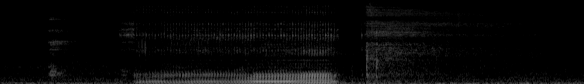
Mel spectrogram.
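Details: Long, deep, rattling snore building in loudness on the breath in, then a short breath out, from a bulldog during sleep; heavy snoring from a flat-faced dog.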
